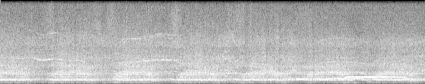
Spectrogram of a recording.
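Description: A distorted electric guitar plays loudly through amplifiers, heard from within a crowd.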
